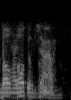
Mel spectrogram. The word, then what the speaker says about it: Botham Jean: Botham Jean.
